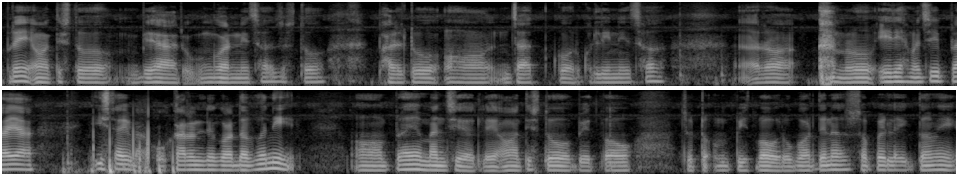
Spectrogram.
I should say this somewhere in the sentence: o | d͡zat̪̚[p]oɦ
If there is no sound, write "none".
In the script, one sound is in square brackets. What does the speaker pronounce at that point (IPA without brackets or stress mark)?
k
